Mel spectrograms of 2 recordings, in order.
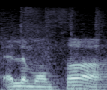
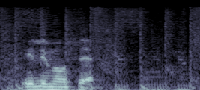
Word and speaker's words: Elementaires: uh yeah that that match goes to uh elemont and of how do you say it again dang it I keep messing it up ilim mon there we goon so he wins by about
